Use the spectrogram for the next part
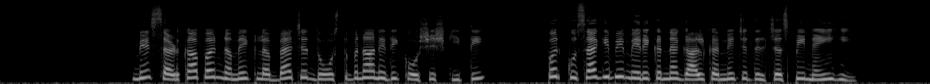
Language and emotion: Dogri, sad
